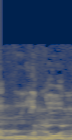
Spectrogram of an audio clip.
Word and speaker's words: بہلول: جبکہ اصل لفظ ہے بہلول، بر وزن ہے صندوق. صندوق کا جو وزن ہے وہ بہلول کا وزن ہے.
